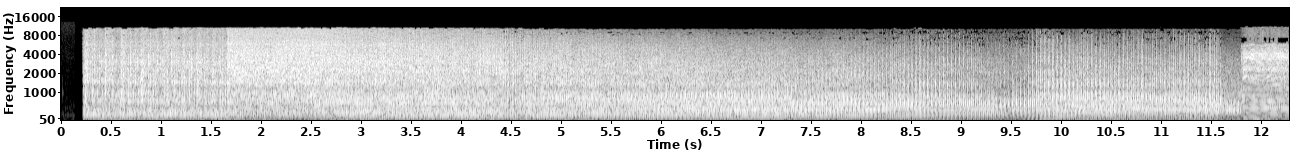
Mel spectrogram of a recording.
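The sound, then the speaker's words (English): Roar of Harley drag-racing motorcycles running down a drag strip: a loud, continuous, rasping engine blare that holds steady for about twelve seconds before cutting off abruptly. “It's time to go drag racing! 200 plus miles per hour!”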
